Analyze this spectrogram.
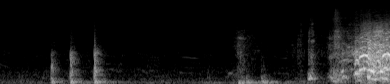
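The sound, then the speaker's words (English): Three quick, sharp knocks on a door, fairly loud, then a pause before murmuring voices and a burst of laughter rise toward the end. “after he knocks, you open the door, but don't close it.”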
